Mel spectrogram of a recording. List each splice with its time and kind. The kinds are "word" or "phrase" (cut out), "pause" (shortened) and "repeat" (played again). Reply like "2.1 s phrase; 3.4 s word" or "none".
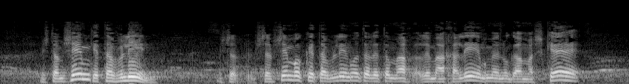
0.9 s word; 3.5 s word; 4.9 s word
